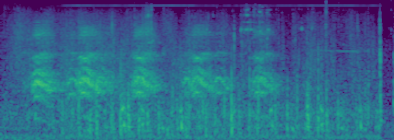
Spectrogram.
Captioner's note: crows cawing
